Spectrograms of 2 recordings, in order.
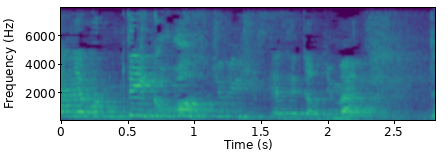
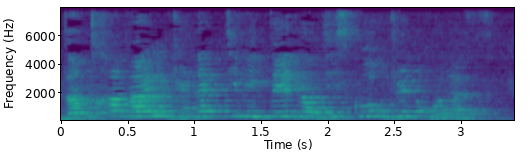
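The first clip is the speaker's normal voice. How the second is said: dictionary recital; 9 dB quieter than usual. Acted. Woman defines the word her partner just used, quiet recital.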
